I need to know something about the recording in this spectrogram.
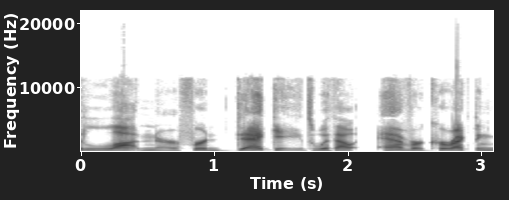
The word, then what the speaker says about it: Lautner: Tay, lur, loud, ner. Taylor Lautner. And fun fact, Taylor shocked fans by revealing that his family actually pronounces it like Loudner with a D sound, but he let Hollywood say Lautner for decades without ever correcting them.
